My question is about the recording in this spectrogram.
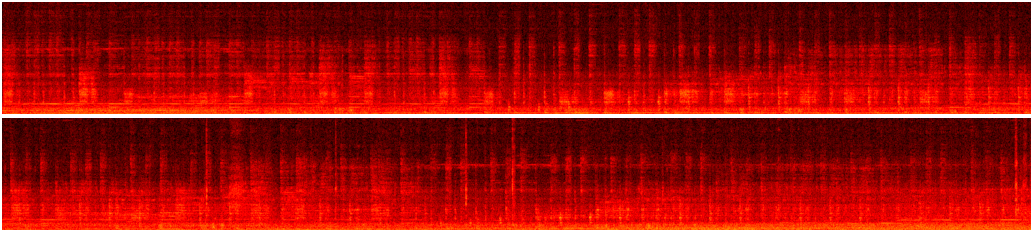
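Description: Music playing on the car stereo inside a moving car's cabin, over steady low road noise.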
